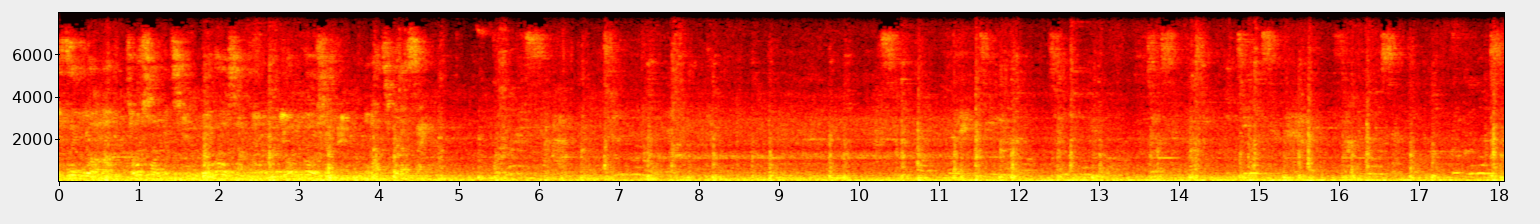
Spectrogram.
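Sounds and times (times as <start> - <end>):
train wheels clicking over rail joints: 0.0 - 18.0.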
